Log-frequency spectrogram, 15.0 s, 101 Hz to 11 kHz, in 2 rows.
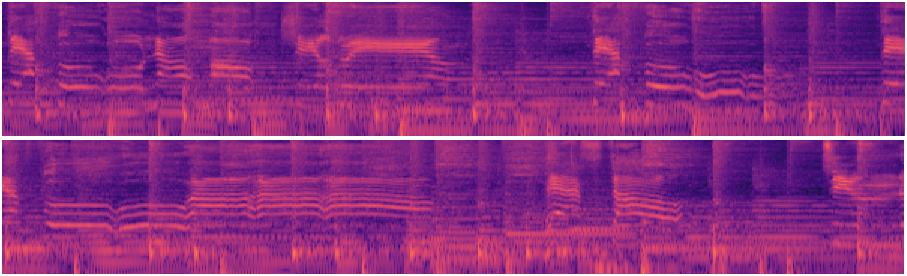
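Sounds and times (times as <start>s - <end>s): steady bass: 0.0s - 15.0s
drum hits: 6.6s - 15.0s
bending lead guitar notes: 8.9s - 15.0s.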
